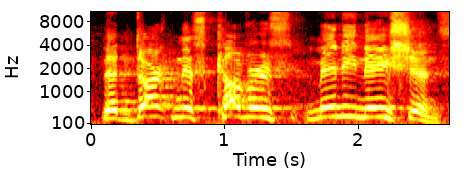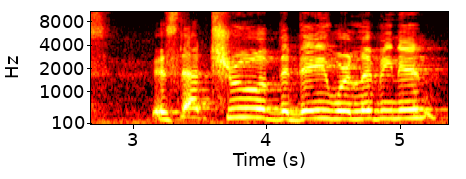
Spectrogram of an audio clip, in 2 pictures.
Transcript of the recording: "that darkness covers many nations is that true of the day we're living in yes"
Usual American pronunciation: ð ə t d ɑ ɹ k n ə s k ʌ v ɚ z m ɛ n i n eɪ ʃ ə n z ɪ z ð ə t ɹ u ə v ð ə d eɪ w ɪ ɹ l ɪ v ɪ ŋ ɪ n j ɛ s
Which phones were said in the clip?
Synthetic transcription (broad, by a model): ð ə t d ɑ ɹ k n ə s k ʌ v ɚ z m ɛ n i n eɪ ʃ ə n z ɪ z ð ə t ɹ u ə v ð ə d eɪ w ɪ ɹ l ɪ v ɪ ŋ ɪ n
